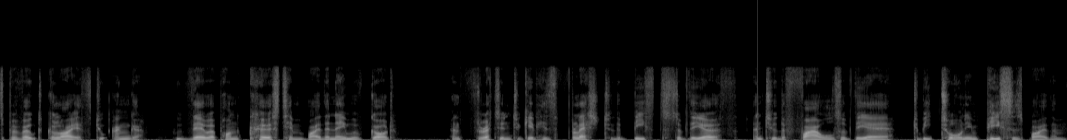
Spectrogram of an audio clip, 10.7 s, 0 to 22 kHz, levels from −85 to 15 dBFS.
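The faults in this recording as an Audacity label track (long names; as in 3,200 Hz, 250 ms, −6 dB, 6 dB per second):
7.570000	7.570000	click −20 dBFS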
